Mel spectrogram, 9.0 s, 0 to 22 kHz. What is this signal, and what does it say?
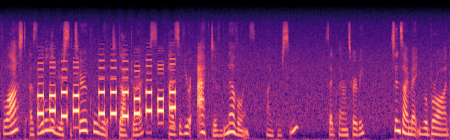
DTMF, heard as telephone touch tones, dialled by machine, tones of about 110 ms, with speech in English. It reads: 5838 663497#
